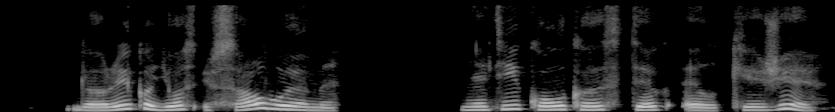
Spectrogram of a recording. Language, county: Lithuanian, Vilnius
